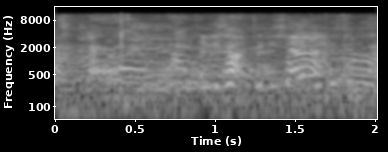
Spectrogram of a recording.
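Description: Several people talking and calling out, their voices overlapping.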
